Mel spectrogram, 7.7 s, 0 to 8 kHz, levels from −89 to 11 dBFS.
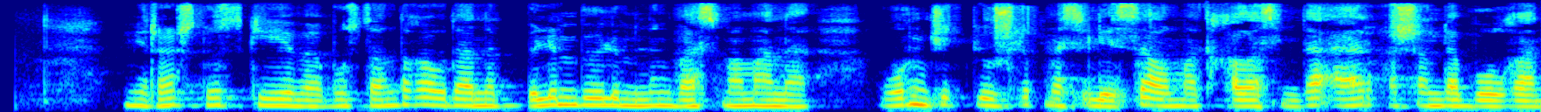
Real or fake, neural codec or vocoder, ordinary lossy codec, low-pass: fake; vocoder, 44.1 kHz, 80 mel bands, Vocos; AAC, 32 kbps; 7.2 kHz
